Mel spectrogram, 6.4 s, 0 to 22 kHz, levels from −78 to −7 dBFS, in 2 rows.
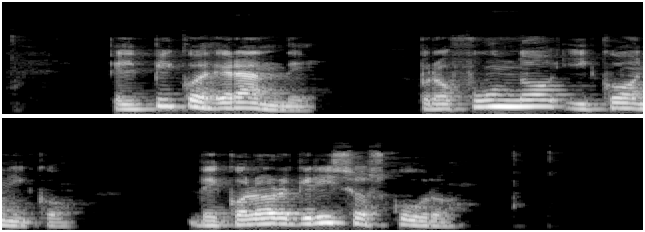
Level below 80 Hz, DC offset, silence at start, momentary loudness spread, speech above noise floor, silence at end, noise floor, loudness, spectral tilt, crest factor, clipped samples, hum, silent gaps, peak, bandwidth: -64 dBFS; under 0.1%; 0.55 s; 15 LU; 55 dB; 0.95 s; -73 dBFS; -18 LUFS; -6 dB/octave; 18 dB; under 0.1%; none; none; 0 dBFS; 7.6 kHz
